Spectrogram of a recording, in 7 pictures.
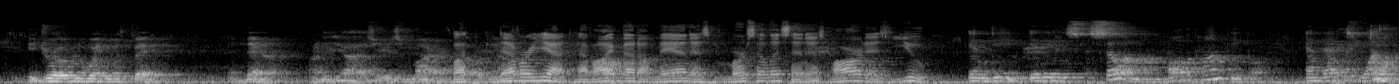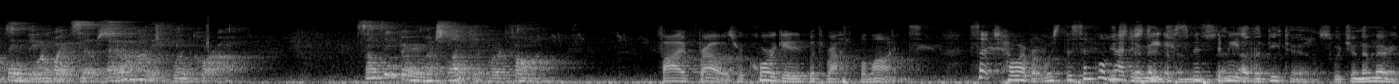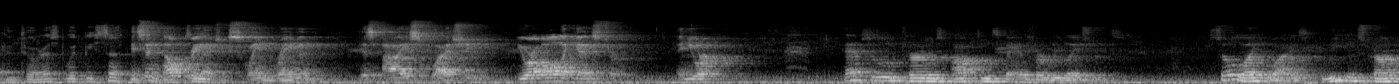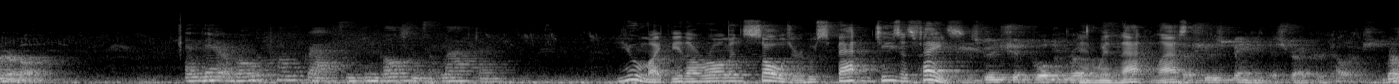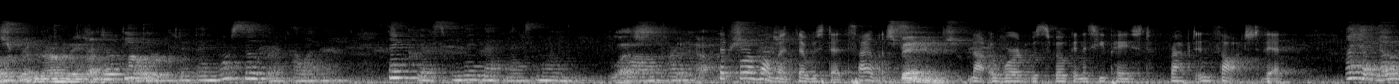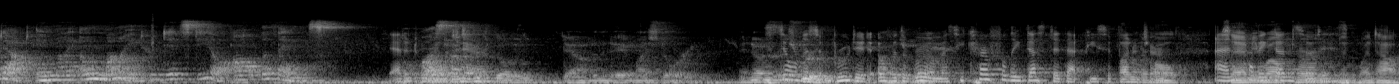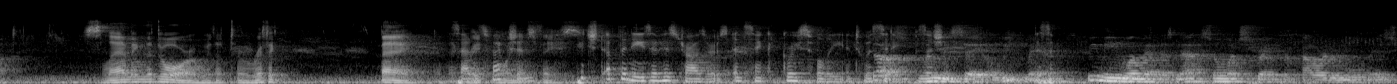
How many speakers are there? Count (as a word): nine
